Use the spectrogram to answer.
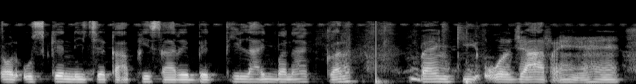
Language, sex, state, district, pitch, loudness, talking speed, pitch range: Hindi, male, Jharkhand, Palamu, 115 Hz, -16 LUFS, 140 wpm, 115-125 Hz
